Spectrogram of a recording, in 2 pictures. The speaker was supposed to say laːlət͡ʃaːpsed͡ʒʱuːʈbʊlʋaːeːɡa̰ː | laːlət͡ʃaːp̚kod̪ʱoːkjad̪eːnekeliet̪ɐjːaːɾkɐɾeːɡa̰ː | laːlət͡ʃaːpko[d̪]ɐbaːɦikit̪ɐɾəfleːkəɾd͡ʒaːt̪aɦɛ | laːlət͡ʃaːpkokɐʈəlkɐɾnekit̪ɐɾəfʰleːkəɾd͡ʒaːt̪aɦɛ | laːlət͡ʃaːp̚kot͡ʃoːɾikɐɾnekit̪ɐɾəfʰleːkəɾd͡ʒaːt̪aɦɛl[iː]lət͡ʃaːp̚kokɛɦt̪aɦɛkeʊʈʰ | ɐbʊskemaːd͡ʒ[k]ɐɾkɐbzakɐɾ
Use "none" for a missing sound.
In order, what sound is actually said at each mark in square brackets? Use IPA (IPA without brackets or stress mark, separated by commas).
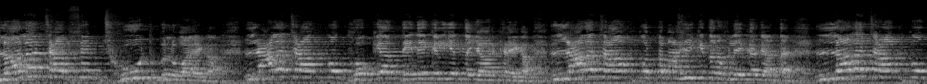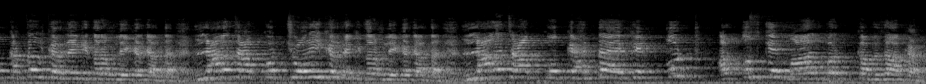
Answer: t̪, aː, p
